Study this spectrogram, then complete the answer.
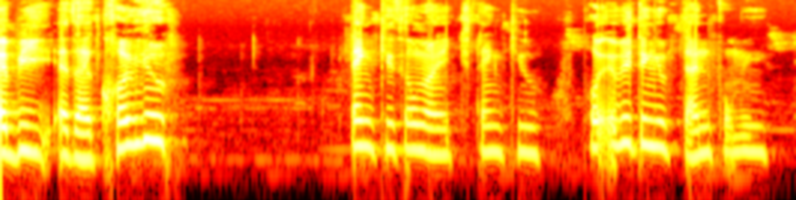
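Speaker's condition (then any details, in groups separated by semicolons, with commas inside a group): Spastic cerebral palsy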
